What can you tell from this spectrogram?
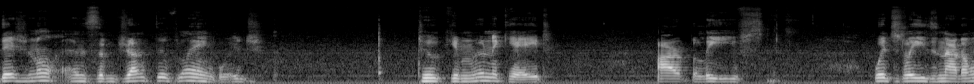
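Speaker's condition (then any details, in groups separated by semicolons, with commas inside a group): Cerebral palsy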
